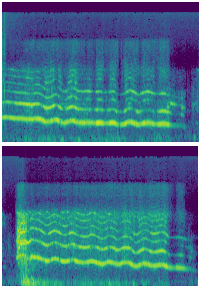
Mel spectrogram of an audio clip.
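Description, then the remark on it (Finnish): A person imitates a husky, producing long wavering howl-like whines in two drawn-out phrases separated by a brief breathy pause, loud, with no other voices. “Eläinkaraokessa olemme jälleen ja tänään matkitaan sitten haskia.”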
